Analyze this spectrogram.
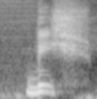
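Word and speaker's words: বিষ: today how do you say poison in Bengali bish bish yeah yeah he becomes being a bish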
